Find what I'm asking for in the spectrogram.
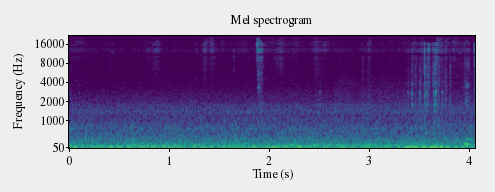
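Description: A car cruising steadily along an open Canadian highway with no traffic, a continuous low road and engine rumble holding at an even level throughout, no voices present.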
